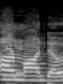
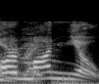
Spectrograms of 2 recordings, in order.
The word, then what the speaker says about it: Armagno: No, it's not Armando. If it was Armando, I would be I said saying Armagno. It right. Okay. Armagno? Oh, is that how you pronounce it?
